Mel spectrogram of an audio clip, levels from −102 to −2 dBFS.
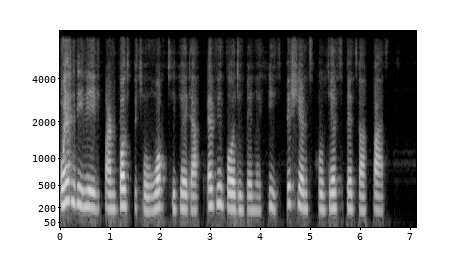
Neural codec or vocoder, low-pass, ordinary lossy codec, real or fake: codec, 16 kHz in and 24 kHz out, 0.6 kbps, FocalCodec, streaming, 4096 codes; 7.2 kHz; none; fake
